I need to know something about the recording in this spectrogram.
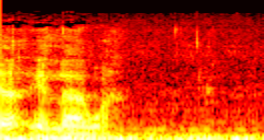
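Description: Liquid trickles from a plastic bottle onto a sheet of glass.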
